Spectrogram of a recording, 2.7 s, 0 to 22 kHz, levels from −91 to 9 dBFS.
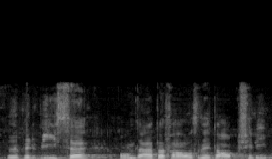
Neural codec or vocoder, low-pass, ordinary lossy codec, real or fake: vocoder, 22.05 kHz, 80 mel bands, HiFi-GAN; none; none; fake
